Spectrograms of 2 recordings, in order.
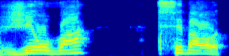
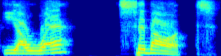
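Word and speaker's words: יהוה צבאות: Um dos nomes de Deus no hebraico é Yahweh Tsebaot, o Senhor dos Exércitos. Já ouviram falar dessa expressão? Uhum. Jeová Sabaoth. Jeová Tsebaot se usa muito na forma latina, Jeová Tsebaot, mas o correto seria Yahweh Tsebaot.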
